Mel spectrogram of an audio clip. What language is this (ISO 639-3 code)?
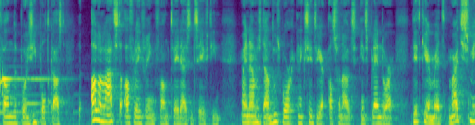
nld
